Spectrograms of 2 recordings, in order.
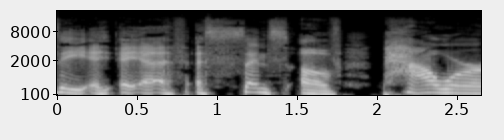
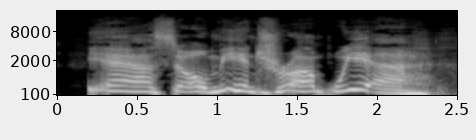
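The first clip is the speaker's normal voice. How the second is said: creepy put-on politician-style voice, higher pitch; 6 semitones higher than usual. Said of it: "this creepy dude in the background".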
